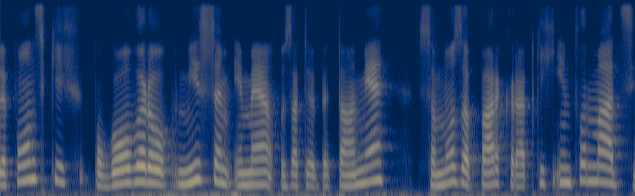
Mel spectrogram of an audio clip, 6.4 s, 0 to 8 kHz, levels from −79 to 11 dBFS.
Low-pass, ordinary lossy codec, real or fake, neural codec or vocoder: 7.2 kHz; none; fake; codec, 24 kHz, 0.9 kbps, WavTokenizer, large speech release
